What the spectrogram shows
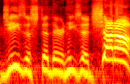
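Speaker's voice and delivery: plain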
